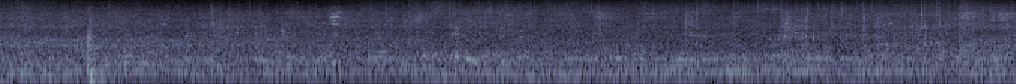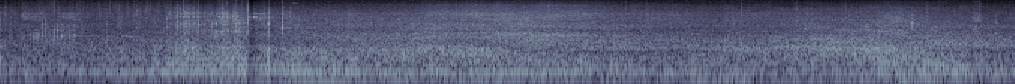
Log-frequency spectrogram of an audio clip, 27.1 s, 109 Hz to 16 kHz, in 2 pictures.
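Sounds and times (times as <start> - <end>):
vehicle engine humming: 9.0 - 27.0.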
